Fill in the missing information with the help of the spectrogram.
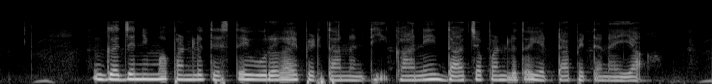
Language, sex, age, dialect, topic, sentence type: Telugu, female, 25-30, Southern, agriculture, statement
